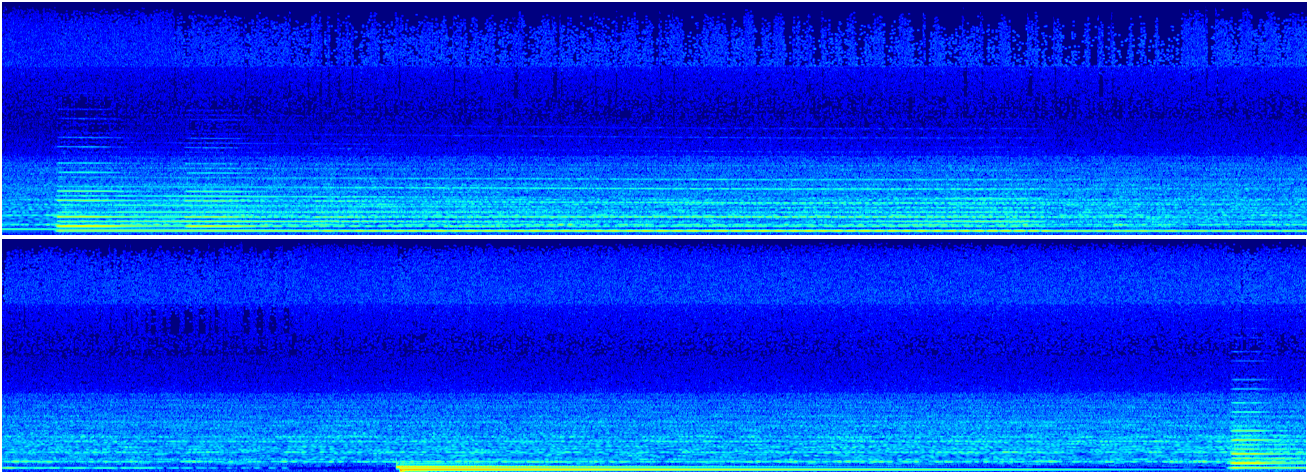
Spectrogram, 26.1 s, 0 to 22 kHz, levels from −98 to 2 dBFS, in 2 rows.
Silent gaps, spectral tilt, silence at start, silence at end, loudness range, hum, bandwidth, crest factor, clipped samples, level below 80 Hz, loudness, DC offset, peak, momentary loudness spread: none; -4.5 dB/octave; 0 s; 0 s; 15 LU; none; over 20 kHz; 22 dB; under 0.1%; -86 dBFS; -40 LUFS; under 0.1%; -18 dBFS; 17 LU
